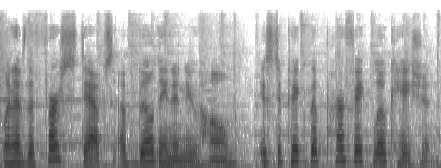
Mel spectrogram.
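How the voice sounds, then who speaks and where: A woman's voice: medium pitch, lively intonation, normal speed, over music. A woman reading scripted promotional narration as the narrator of an infomercial.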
